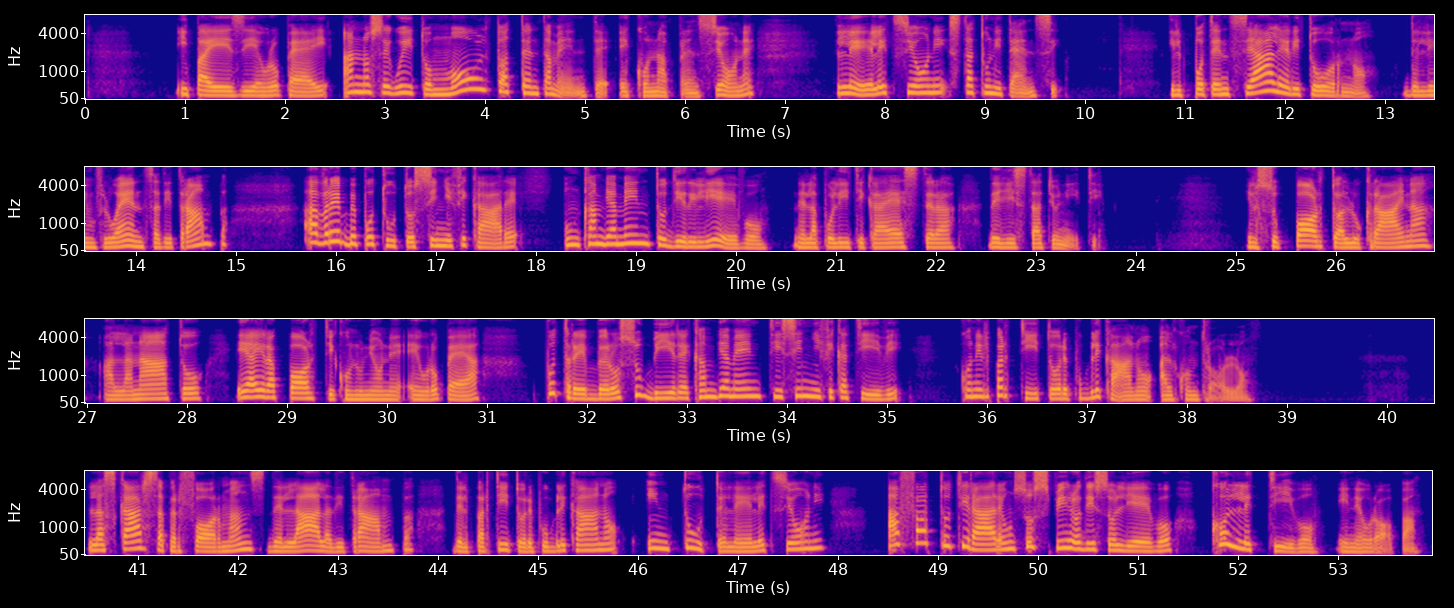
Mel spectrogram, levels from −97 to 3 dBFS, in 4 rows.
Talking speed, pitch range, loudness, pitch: 85 wpm, 150-230 Hz, -20 LUFS, 180 Hz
